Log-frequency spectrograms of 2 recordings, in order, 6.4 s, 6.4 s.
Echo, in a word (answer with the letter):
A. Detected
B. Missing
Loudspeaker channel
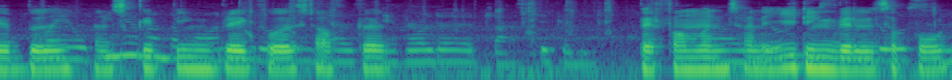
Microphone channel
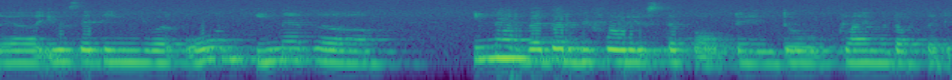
B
